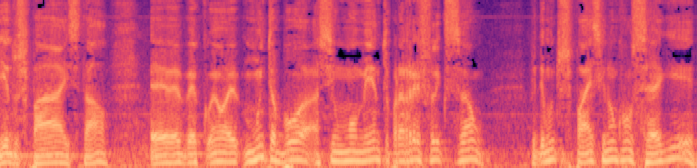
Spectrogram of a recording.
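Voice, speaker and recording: Noticeable background noise and audible room echo fill the recording. A man speaks at a moderate pace in a fairly low pitch with ordinary pitch variation. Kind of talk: radio interview.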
